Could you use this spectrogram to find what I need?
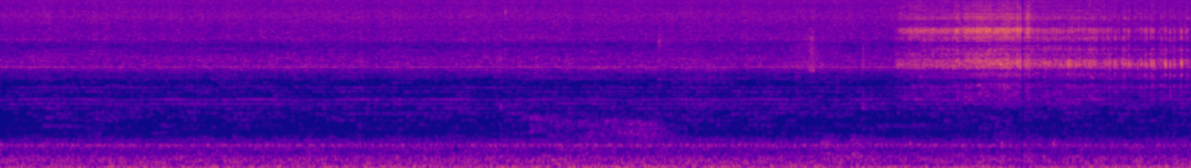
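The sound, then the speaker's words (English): A continuous, grainy rushing rattle like a rain stick, from a recording being played back, runs the whole time, dense and steady, with a brighter, crackling hiss rising over it toward the end. No one speaks. “Sounds just like a rain stick.”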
